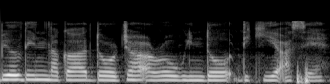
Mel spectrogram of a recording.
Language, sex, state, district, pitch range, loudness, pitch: Nagamese, female, Nagaland, Dimapur, 190-200 Hz, -15 LUFS, 195 Hz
